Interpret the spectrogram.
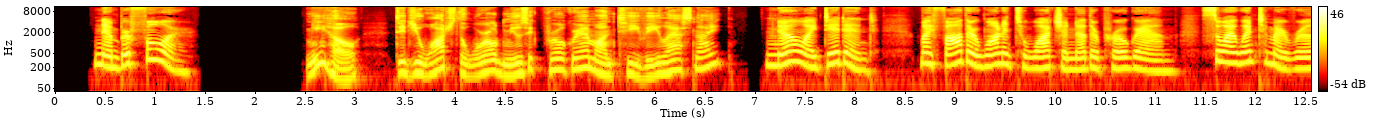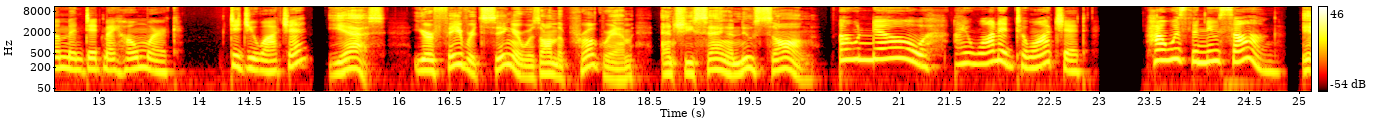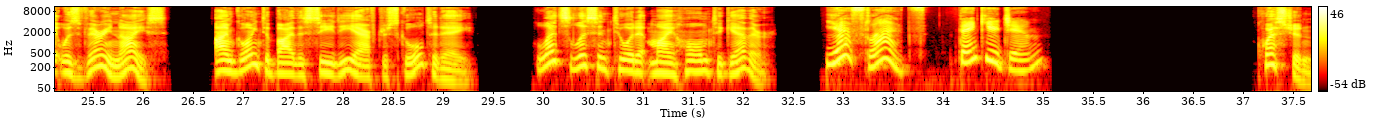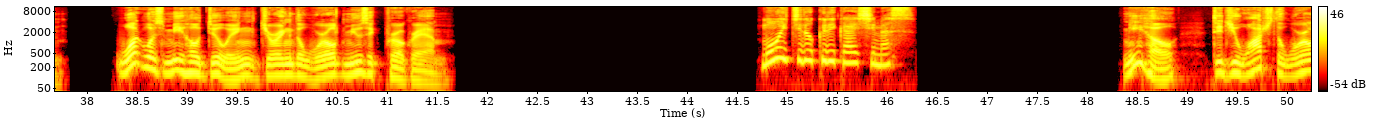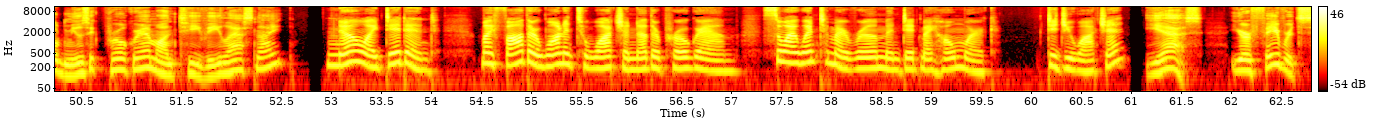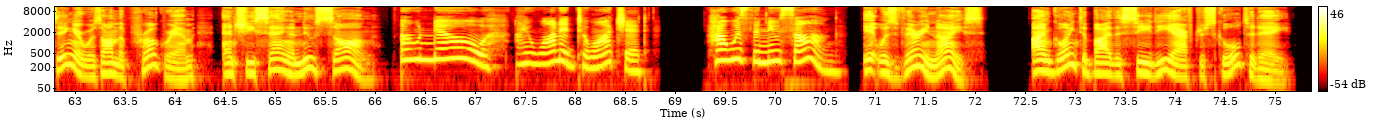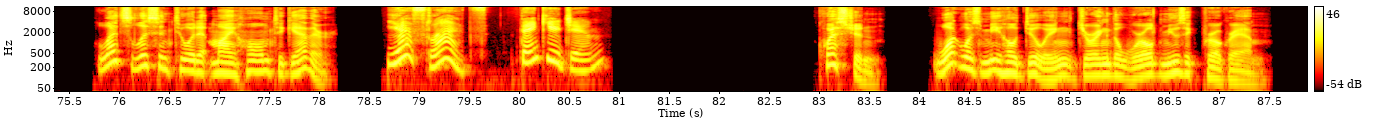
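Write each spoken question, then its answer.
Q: What was Miho doing during the World Music Program?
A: She was doing her homework in her room.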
